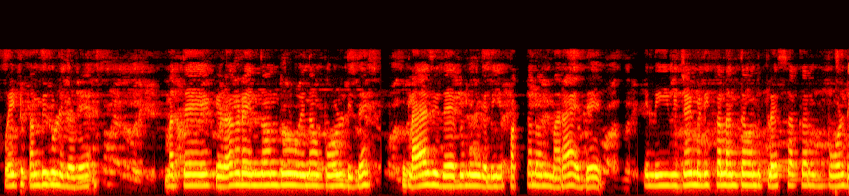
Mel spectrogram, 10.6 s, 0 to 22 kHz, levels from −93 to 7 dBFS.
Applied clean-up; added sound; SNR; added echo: none; none; none; none.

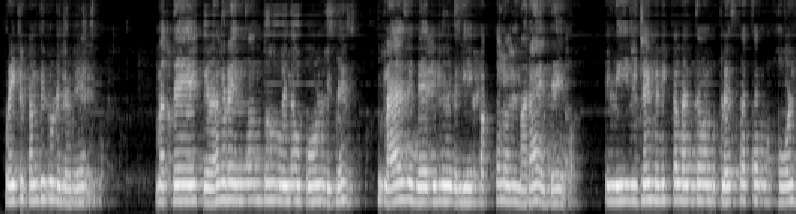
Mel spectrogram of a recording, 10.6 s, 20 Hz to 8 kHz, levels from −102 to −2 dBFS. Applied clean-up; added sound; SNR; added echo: neural mask model DeepFilterNet 3.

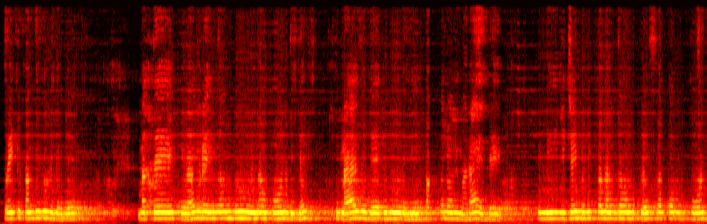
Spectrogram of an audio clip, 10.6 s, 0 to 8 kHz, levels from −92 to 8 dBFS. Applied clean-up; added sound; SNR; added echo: neural separator model SepFormer DNS4.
